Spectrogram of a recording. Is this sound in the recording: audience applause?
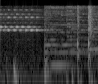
no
